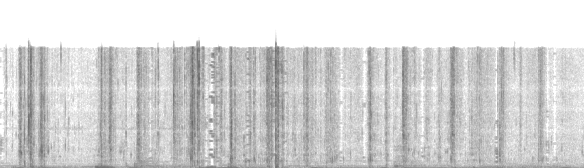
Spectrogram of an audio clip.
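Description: Irregular patter of small clicks and rustles as a mesh bag of freshly caught fish is handled and shifted on a muddy riverbank.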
